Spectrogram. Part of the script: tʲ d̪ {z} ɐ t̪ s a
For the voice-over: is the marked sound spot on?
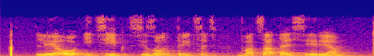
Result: no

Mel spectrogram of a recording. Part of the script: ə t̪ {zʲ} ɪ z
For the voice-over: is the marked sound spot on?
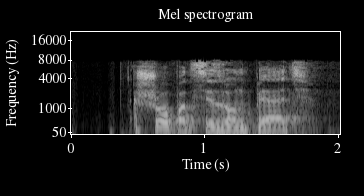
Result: no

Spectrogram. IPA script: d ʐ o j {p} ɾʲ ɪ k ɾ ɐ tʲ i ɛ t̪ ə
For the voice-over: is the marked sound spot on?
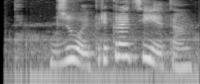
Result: yes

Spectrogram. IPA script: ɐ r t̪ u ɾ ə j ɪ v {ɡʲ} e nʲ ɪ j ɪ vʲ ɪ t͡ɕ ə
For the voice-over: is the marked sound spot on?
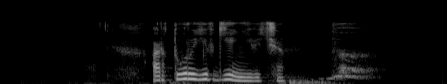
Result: yes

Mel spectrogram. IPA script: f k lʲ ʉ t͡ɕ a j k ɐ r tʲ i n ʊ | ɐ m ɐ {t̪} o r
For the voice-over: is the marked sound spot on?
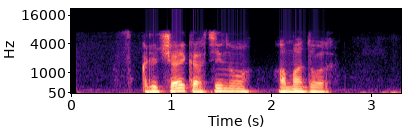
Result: no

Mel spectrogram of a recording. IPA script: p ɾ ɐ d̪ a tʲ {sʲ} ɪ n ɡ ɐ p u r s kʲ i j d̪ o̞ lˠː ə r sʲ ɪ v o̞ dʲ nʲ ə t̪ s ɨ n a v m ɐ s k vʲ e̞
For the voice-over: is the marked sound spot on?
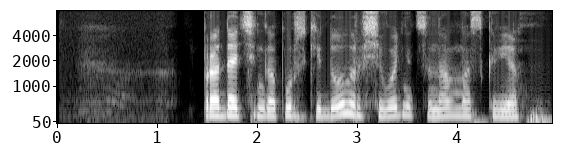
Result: yes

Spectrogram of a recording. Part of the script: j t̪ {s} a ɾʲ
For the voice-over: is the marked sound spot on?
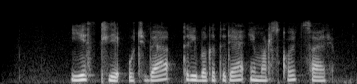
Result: yes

